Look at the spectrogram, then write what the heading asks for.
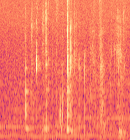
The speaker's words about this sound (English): Hold on, drink time. Sip, sip.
